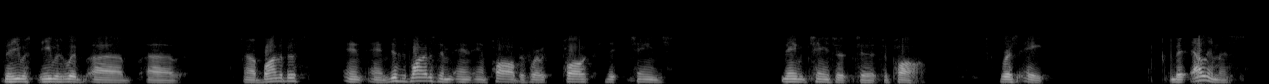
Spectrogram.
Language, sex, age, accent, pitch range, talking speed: English, male, 60-79, American, 110-135 Hz, 140 wpm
